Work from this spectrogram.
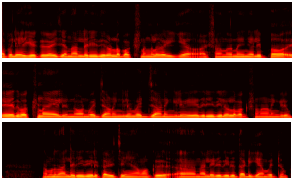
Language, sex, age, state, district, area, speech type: Malayalam, male, 45-60, Kerala, Wayanad, rural, spontaneous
